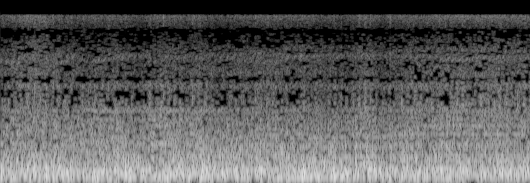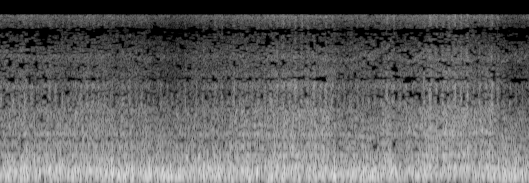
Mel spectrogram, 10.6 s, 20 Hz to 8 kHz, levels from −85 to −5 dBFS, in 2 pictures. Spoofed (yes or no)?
no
